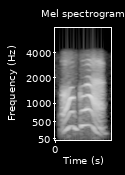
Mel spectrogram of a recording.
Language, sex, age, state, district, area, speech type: Assamese, female, 45-60, Assam, Biswanath, rural, conversation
